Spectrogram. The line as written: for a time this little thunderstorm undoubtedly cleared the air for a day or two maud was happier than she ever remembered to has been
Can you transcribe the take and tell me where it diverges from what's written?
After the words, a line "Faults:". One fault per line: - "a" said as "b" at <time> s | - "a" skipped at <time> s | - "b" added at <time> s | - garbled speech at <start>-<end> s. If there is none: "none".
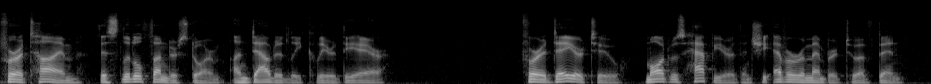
for a time this little thunderstorm undoubtedly cleared the air for a day or two maud was happier than she ever remembered to have been
Faults:
- "has" said as "have" at 8.6 s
